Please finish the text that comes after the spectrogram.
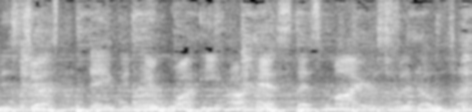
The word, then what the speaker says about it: Myers: My name is Justin David, M-Y-E-R-S. That's Myers. For those, I just spell it because you might not type it right.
